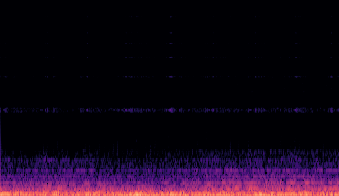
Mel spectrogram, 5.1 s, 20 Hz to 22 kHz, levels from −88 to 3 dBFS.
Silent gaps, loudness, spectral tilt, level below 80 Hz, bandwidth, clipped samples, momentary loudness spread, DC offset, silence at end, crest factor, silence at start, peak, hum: none; -28 LUFS; -12 dB/octave; -22 dBFS; 0.8 kHz; under 0.1%; 4 LU; under 0.1%; 0 s; 14 dB; 0 s; -8 dBFS; none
